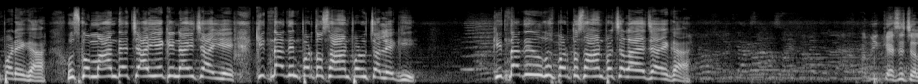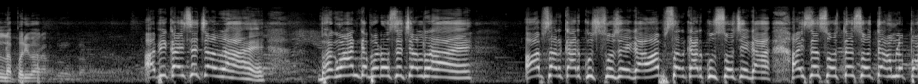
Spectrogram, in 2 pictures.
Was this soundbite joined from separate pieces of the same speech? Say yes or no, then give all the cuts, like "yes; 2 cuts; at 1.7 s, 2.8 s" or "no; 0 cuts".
no; 0 cuts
